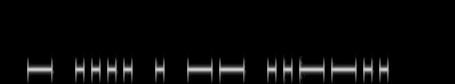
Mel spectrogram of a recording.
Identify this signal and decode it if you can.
Morse code, heard as a keyed tone, about 15 wpm, 700 Hz. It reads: THEM?
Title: Sentences from Top 1000 Words - Review Part 2 - 15wpm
